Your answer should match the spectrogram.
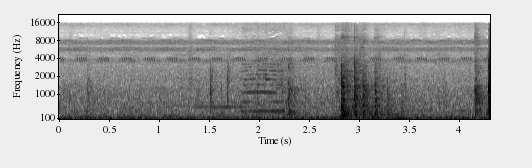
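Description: Insects chirping in an even pulsing rhythm over a steady low rumble, with a loud clatter about three quarters of the way through.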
